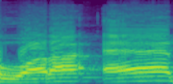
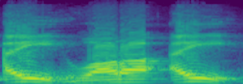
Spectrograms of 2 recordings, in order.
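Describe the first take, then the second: First: वराअ ending in open "ae", no glide; wrong flattened vowel. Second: वराअय slowly, ending in an "ay" diphthong; soft ay glide. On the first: Teacher showing what not to read, wrong flattened vowel. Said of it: "नहीं पढ़ेंगे". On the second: Teacher modelling the leen letter, soft ay glide. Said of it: "हरूफ लीन है". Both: Shown as a demonstration.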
